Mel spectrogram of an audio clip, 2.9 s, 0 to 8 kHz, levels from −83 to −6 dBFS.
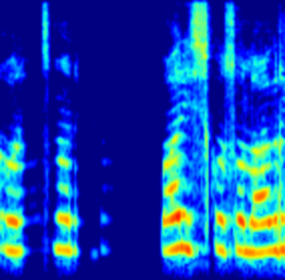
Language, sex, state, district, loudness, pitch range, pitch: Rajasthani, male, Rajasthan, Nagaur, -26 LUFS, 320-330 Hz, 325 Hz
